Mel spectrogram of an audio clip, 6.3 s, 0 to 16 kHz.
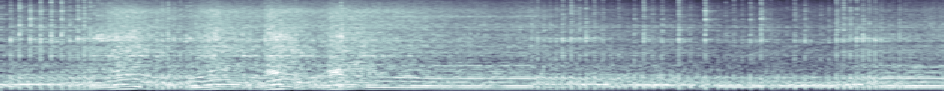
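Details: Kraftworld KW-5800 58cc Chinese two-stroke chainsaw, previously non-starting after being run on straight fuel, now with new carburetor and throttle locked open: catches and holds a high steady buzz, running cleanly without dying.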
